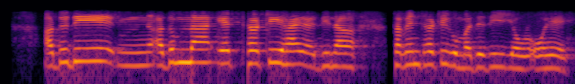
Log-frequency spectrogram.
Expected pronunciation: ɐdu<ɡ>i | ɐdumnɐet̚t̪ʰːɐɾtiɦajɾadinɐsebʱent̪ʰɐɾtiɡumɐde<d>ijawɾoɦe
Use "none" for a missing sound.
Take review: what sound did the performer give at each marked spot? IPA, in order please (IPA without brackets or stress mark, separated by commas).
d, d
